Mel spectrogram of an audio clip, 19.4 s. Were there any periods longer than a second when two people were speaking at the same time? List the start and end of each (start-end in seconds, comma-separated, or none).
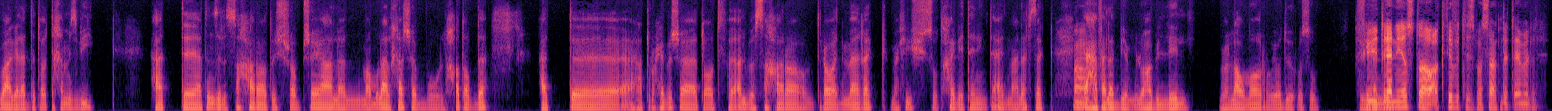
none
